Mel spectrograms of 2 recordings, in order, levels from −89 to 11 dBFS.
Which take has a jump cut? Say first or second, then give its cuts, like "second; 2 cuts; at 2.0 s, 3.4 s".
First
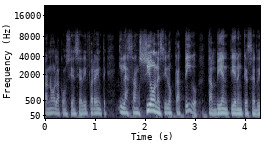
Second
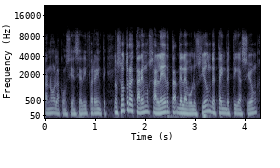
second; 1 cut; at 1.4 s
